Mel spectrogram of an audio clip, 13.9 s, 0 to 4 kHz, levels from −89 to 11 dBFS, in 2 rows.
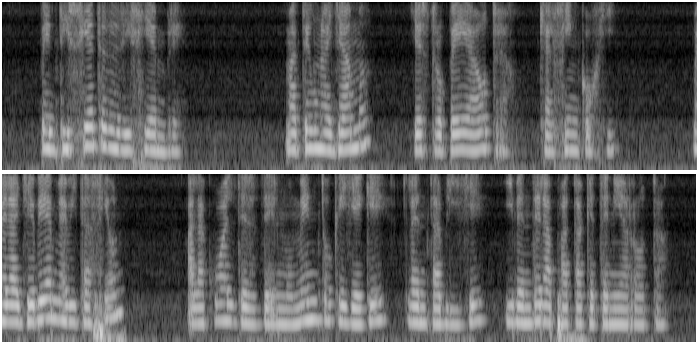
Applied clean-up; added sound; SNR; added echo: none; none; none; reverberation time 0.2 s.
